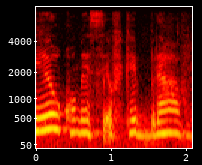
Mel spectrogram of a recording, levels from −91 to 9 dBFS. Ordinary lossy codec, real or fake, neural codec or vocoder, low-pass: none; real; none; 7.2 kHz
